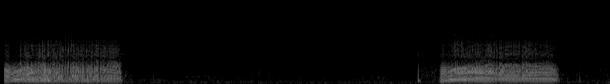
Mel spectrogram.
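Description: Two long, loud, harsh snores about four seconds apart, with quiet between them; puppy snoring on breathing in.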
